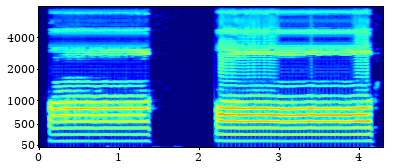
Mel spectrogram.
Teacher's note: قاف کی ادائیگی میں زبان کی جڑ کو کوے کے متصل تالو پر لگا کر موٹی آواز میں پڑھیں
